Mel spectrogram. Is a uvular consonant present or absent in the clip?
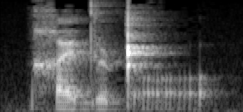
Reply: present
